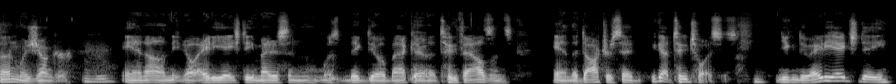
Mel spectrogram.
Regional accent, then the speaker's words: Tuscaloosa, Alabama, United States; Well, I grew up in Tuscaloosa. So when you're born in Tuscaloosa, your body is held out like Lion King towards Denny Stadium.

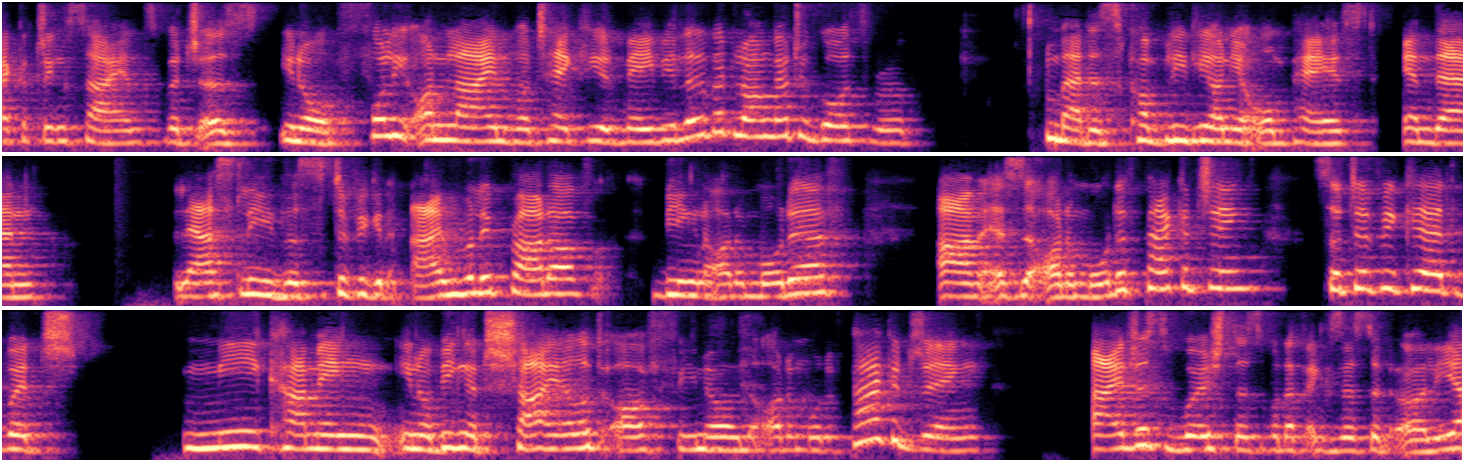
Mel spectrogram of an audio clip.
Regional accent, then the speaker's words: Germany; English is a second language; now in United States; as you may can hear my accent, I was born and raised in Germany. That's also where I studied packaging engineering in Berlin. And then I came to Clemson to do my master's degree also in packaging science.

